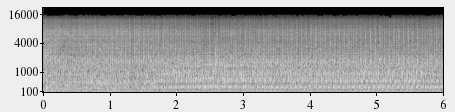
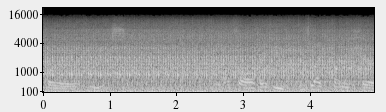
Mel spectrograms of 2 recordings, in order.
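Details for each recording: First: 2008 BMW 520d E60 diesel, cold start after resting hours: clattery idle with thin steady squeal despite new belts, auto tensioner, tensioner pulley and alternator bearing; goes away after 10–15 minutes driving. Drive belt squeal on cold start. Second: 2008 BMW 520d E60 diesel with new belts, tensioner, pulley and alternator bearings, belt treated with dielectric grease as a temporary fix; steady diesel idle clatter, no belt squeal or chirp.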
